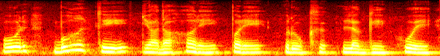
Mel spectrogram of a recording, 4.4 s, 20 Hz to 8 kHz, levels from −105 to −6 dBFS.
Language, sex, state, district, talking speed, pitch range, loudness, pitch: Punjabi, male, Punjab, Kapurthala, 120 wpm, 145-180 Hz, -14 LUFS, 155 Hz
